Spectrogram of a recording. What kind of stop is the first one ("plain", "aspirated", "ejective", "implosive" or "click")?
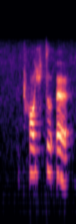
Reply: aspirated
